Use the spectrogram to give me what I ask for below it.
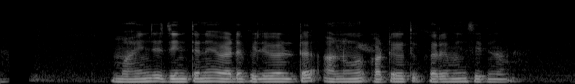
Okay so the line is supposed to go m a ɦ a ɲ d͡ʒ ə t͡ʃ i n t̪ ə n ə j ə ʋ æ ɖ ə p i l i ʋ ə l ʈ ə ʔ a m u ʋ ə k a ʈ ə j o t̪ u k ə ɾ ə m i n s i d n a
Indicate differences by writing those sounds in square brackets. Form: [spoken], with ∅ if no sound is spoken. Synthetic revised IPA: m a ɦ [i] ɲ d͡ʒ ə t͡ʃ i n t̪ ə n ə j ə ʋ æ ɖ ə p i l i ʋ ə l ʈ ə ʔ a [n] u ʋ ə k a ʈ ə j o t̪ u k ə ɾ ə m i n s i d n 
